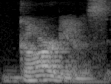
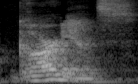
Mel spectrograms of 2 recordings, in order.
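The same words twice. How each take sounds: First: The g is followed directly by the vowel. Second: The same.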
